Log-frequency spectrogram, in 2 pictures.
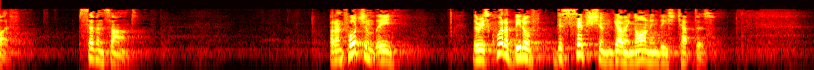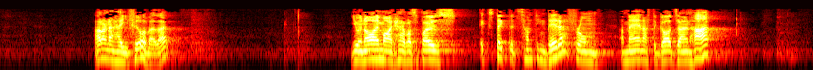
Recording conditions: large echoing room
